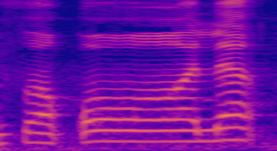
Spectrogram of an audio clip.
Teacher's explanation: قوف پر ہے نا، تو اس کو پر پڑھیں گے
